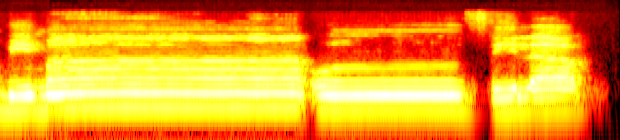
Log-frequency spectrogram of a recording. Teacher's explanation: Kalau kita baca sambung, bima unzila, baru jadi 4 harakat, jadi mad jaiz.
